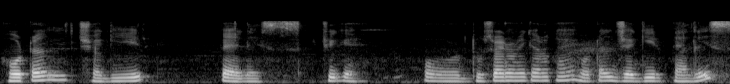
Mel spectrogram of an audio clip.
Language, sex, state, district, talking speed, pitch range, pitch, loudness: Hindi, female, Delhi, New Delhi, 115 wpm, 145-175 Hz, 160 Hz, -20 LUFS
